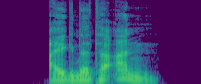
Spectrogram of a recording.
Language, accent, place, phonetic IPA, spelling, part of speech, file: German, Germany, Berlin, [ˌaɪ̯ɡnətə ˈan], eignete an, verb, De-eignete an.ogg
- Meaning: inflection of aneignen: 1. first/third-person singular preterite 2. first/third-person singular subjunctive II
